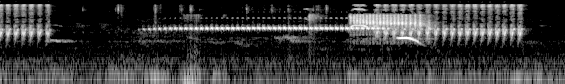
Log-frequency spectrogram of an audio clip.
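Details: Common iora lure call for attracting birds: pulsing buzzy rattle, then one long steady high whistle held about two seconds, a harsh buzz, and a short falling whistle.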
